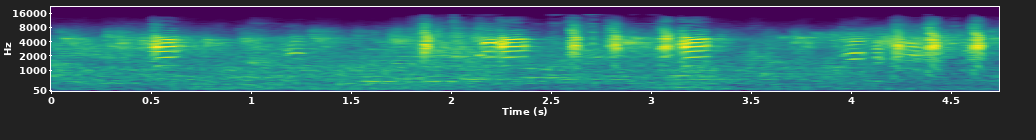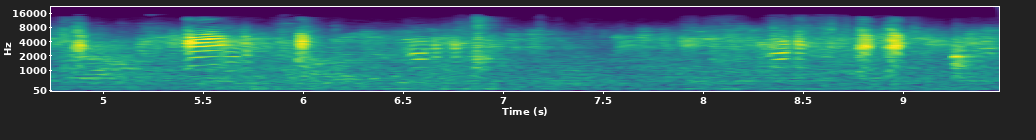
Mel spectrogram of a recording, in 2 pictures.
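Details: Zebra finches in a large cage, two parents with three juveniles and three newly fledged chicks being fed, giving frequent short nasal harmonic calls in irregular bursts, some rapid and overlapping, over a steady low background hum.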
